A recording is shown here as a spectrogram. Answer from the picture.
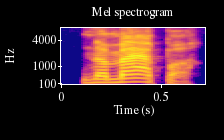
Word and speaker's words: NAMAPA: there's a blooper reel of people trying to pronounce their acronyms. So I'm just going to say NAMAPA.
